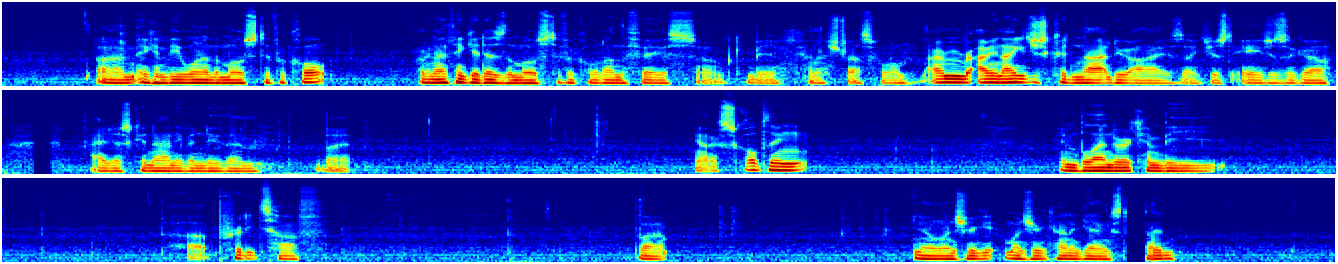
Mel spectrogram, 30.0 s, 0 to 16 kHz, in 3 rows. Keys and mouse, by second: 0.8 ctrl+z, 1.5 middle click, 1.9 f, 2.0-4.4 drag, 2.4 f, 3.8 f, 6.0 KP_1, 9.3 KP_3, 11.6 g, 11.8 f, 12.5 f, 13.0-14.8 drag, 14.3 KP_1, 16.1-18.2 drag, 18.6 f, 19.7 f, 20.2-25.3 drag, 25.3 KP_1, 26.8 f, 27.2-28.2 drag, 27.6 f, 28.4-30.0 drag, 28.6 f.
